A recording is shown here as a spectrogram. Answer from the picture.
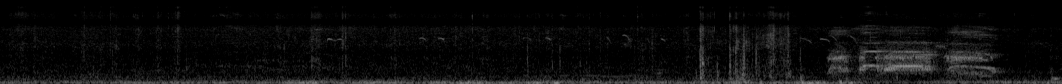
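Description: A rooster crowing once near the end, the loudest sound, over a low rumble. A few faint high chirps come earlier.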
